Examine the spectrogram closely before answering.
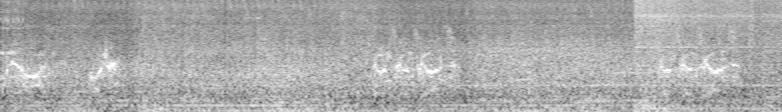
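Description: Helicopter rotors thump loudly and steadily close by.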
